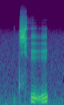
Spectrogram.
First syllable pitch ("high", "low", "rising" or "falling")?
low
